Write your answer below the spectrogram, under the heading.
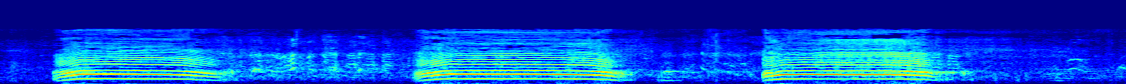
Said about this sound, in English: This cow is disturbing my meditation. It's because the cow wants somebody to milk her.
